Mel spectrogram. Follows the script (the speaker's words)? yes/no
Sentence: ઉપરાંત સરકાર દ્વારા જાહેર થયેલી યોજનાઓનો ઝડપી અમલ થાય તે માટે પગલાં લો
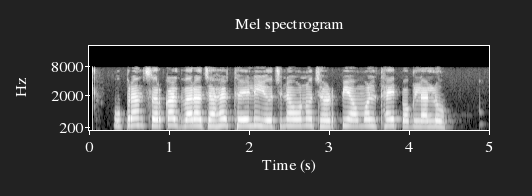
no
